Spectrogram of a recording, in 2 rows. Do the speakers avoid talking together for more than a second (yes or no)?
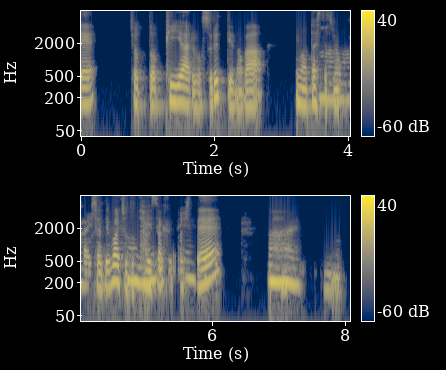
no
